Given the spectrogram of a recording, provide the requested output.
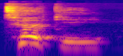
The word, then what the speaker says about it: Tookie: I'm also excited to have a good conversation with Tookie, rhymes with Cookie, Kavanaugh.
